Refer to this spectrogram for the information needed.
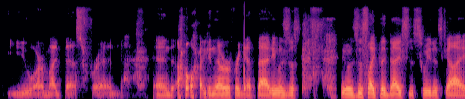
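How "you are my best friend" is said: slow, soft, throaty, barely-there guttural whisper. Retelling what a patient said waking from ketamine, in a guttural soft voice. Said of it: "in this really guttural soft voice".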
